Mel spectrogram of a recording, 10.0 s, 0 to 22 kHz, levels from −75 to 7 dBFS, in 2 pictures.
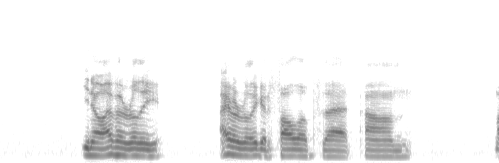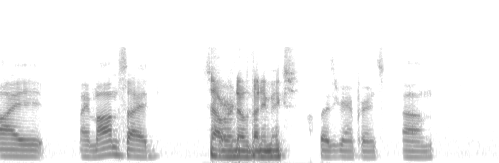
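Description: Speech that sinks sharply from 7.39 to 8.26 s, dropping by roughly 40 dB and gated off for around 0.7 s in pieces, likely speech suppressed in double talk.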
